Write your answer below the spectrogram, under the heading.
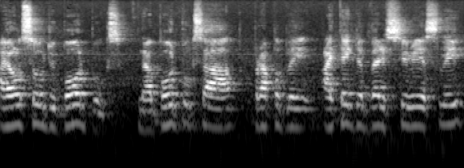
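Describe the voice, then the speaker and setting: A man with a Czech accent, fairly high pitch and monotone, flat intonation over noticeable background noise. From Czech Republic. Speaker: picture book illustrator. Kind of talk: talk to audience. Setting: bookshop event with audience.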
